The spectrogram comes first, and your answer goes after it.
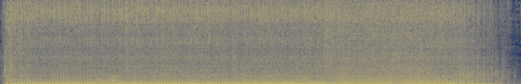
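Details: Free neglected Texas rototiller with Briggs & Stratton engine, unused three weeks, restarted at half throttle without choke: fast, fairly even putter runs several seconds then fades and stalls; it hunts slightly when running.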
